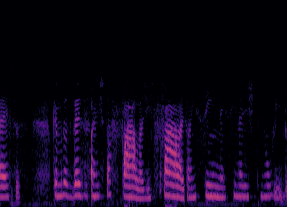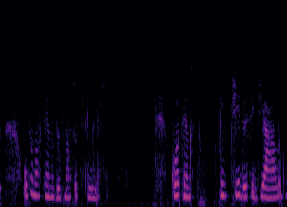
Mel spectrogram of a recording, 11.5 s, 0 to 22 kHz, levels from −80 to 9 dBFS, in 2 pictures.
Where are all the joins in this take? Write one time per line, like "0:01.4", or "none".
0:01.1
0:01.8
0:03.1
0:03.7
0:04.5
0:05.1
0:06.3
0:06.9
0:09.4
